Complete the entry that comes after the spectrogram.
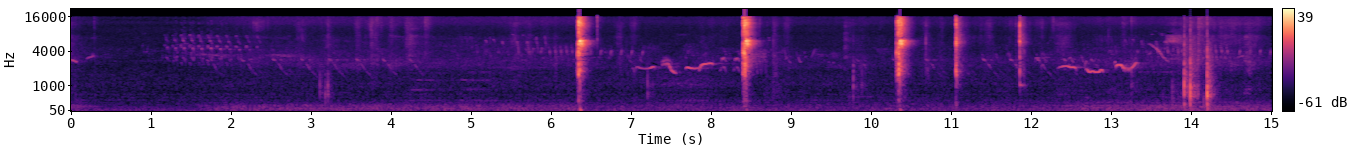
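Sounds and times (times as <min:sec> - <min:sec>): birds chirping: 0:00.0 - 0:15.0
pliers snapping through cord: 0:06.4 - 0:06.6, 0:08.4 - 0:08.7, 0:10.4 - 0:11.2.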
